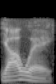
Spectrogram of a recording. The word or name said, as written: Yahweh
